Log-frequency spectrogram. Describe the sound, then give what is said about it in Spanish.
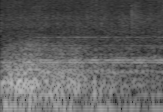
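Rain pouring down over a cemetery, a dense, steady wash of sound with a low, thundery rumble underneath and no voices. “En un momento se soltó la lluvia sobre el camposanto”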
